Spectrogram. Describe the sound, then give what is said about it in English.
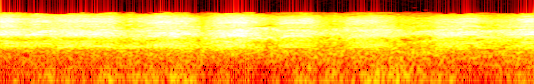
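A dense, continuous chorus of harsh, screeching burrowing parakeet calls from a large colony, many birds overlapping at once in a loud, steady din with slight surges. “Burrowing parakeets are big and slender, a foot and a half tall, with long tails, golden green wings, and yellow underparts marked with orange.”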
